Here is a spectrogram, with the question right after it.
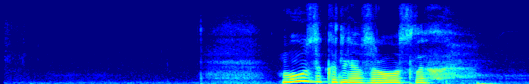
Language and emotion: Russian, sad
